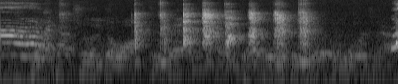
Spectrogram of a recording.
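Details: A pet African grey parrot, female and one year old, gives a drawn-out harmonic note, then a rapid string of about eight clipped syllables, like rhythmic laughing or chanting, indoors.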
